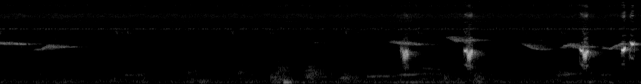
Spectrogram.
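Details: Sooty-headed bulbul giving a chatty song meant to make other bulbuls answer at once: scattered bright, clear notes, some sliding downward, with gaps between and a tight run of chirps near the end; little background noise.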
